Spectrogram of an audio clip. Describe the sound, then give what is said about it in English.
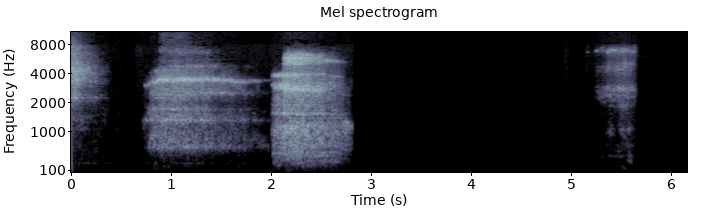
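Slow, airy breathing in through the nose and out through the mouth: two long breaths in a row, then a pause and one short, faint breath. No voices. “In through your nose, out through your mouth.”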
